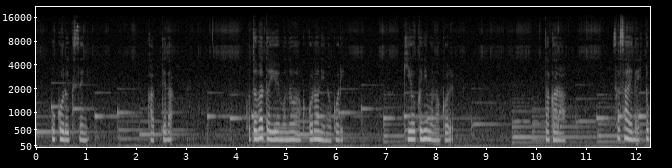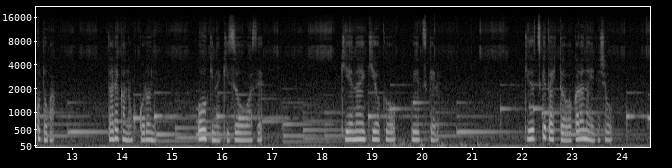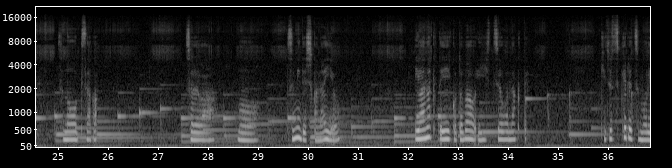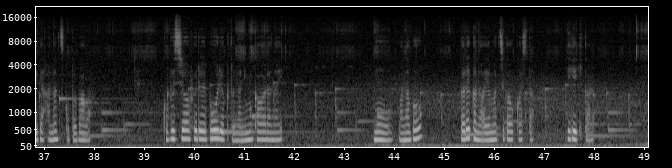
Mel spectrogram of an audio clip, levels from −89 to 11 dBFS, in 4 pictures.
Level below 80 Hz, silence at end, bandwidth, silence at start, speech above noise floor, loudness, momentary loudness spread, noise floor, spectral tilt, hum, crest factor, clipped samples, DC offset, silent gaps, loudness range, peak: -54 dBFS; 0 s; 16.5 kHz; 0 s; 25 dB; -29 LUFS; 20 LU; -52 dBFS; -6 dB/octave; none; 20 dB; under 0.1%; under 0.1%; none; 6 LU; -10 dBFS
